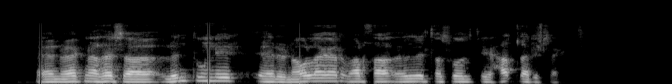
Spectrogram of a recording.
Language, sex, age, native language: Icelandic, male, 50-59, Icelandic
